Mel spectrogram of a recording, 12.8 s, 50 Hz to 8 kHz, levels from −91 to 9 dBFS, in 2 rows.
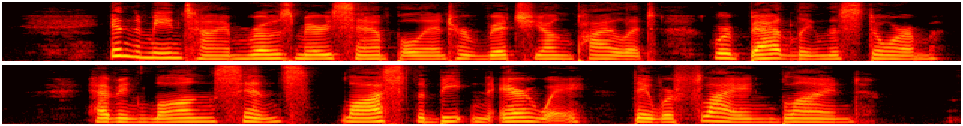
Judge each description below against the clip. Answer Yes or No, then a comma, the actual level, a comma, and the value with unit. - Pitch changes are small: Yes, narrow, 2.2 semitones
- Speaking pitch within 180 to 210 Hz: Yes, medium, 185 Hz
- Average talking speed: No, slow, 115 wpm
